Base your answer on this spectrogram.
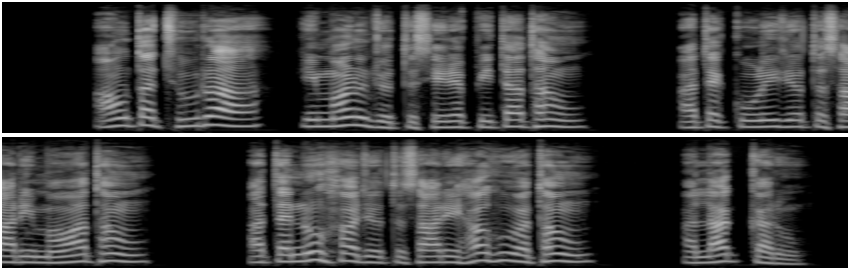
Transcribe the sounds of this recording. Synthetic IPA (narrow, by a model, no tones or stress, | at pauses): ɐũt̪̬at͡ʃʰuɾakimɐɽ̃ũd͡ʒot̪ɐseːɾɛpɪt̪at̪ʰɐũ | ɐt̪̬ɛkuːɭid͡ʒot̪ɐsaːɾimɐãt̪ʰɐũ | ɐt̪ɛnuːɦad͡ʒot̪ɐsaːɾiɦɐɦuat̪ʰɐũ | ɐlɐɡ̚kɐɾuː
